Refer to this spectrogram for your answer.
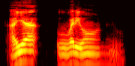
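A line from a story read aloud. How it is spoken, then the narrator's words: Plain. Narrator (Russian): сказал Татошка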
